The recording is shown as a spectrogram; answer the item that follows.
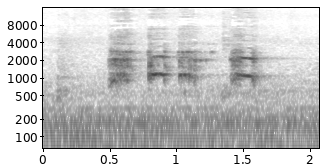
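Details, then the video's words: Hybrid junglefowl youngster practising its first crows, giving a rough, choppy attempt of several short hoarse notes with gaps between them, lasting about a second, over steady low background hum. "#ไก่ป่าลูกผสม #เริ่มฝึกขัน"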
